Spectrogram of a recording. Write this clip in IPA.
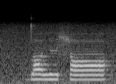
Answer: d̪ ɒ l ɨ ɬ ɒ

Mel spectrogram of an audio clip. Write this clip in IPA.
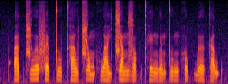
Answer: ʔ a˨˩ t̚ t͡ɕ u˨˦ ə̯ f ɛ˦˥ p̚ t̪ u˨˩ t̪ʰ a˧ w t͡ɕ ɔ˧ m h w a˧˩ j t͡ɕ a˧ m z ɔ˨˩ k̚ t̪ʰ e˨˩ ŋ l ə̰˧˨ m t̪ u˨˩ ŋ h o˦˥ p̚ ɓ əː˨˩ k a̰˧˨ w ʔ

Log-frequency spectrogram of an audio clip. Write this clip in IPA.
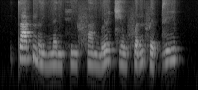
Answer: t̪ a˦˥ k̚ n ə̤˨˩ j n ɛ̤˨˩ ŋ h i̤˨˩ f a̤˨˩ ŋ l ɨ˧ t͡ɕ ə̤˨˩ w f ə̰˧˥ n f e˨˩ p̚ z i˦˥ p̚

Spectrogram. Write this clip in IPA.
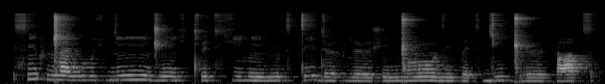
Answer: s ĩ f ŋ͡ǁ æ ŋ uː ç ɟ ĩː d͡ʒ ĩː ç cʰ y t͡s ç i ʎ ĩ ŋ ĩ t͡s t i d øː f ʎ øː ʃ ĩ ŋ͡ǁ õː d ĩ p e t͡s ɟ i ɡ͡ǁ øː k ɑ t͡s

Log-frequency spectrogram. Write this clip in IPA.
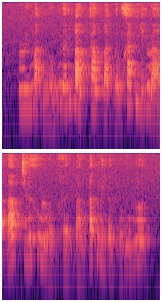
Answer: ɹ ɨ˧˥ m a˨˩ t̚ ɲ o˨˩˦ w ŋ əː˧˥ n ɓ a˧ w k a˧ w ɓ a˨˩ t̚ l ə˧˥ w x a˦˥ k̚ ɲ ə˧˥ j ɹ aː˨˩ ʔ aː˦˥ p̚ c ɨ˧˥ ə̯ x u˧ ɹ o˨˩˦ m h əː˨˩ n ɓ a˨˩˦ w ʔ a˦˥ t̚ ŋ ə˧ j ʔ ə˨˩ w ɓ o˨˩˦ ŋ ə˧˥ m l o˦˥ t̚

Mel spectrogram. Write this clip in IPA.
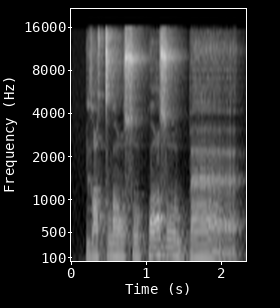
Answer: lʲ æ tˤ lˠ o sˤ u p ɒ zˤ uː b æː

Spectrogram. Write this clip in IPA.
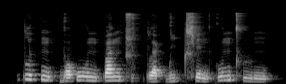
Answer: p l ɯ˥˩ k̚ ŋ o˨˩ k̚ j ɔ˦˥ ʔ w u˧ n p a˥˩ n t͡ɕ u˨˩ k̚ p l a˨˩ k̚ w i˥˩ ʔ t͡ɕʰ e˨˩ n k u˥˩ n tʰ ɯ˧ ŋ

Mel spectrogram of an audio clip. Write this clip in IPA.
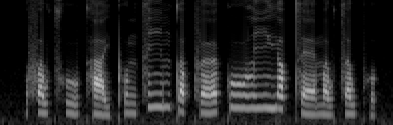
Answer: f ɐ˨ w t͡sʰ uː˨˩ t̪ʰ aː˨˩ j pʰ ʊ˨˧ ŋ t͡s iː˥ m t̪ ɐ˨˥ p̚ f œː˨˥ k uː˥ l iː˥ j ɐ˥ p̚ t͡s ɛː˨˧ m ɐ˨ w t͡s ɐ˧ w pʰ ʊ˨˥ k̚

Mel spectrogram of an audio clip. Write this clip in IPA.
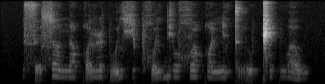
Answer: s ḛ ɬ ɐ n e qʷ ḛ lʲ ɭ ɛ p ṵ lʲ ç ɐ p χʷ ɛ̰ lʲ b j u χʷ ɛ qʷ ɛ ɲ ɪ lʲ t r ṵ ǁ ɯ p w ɐ w

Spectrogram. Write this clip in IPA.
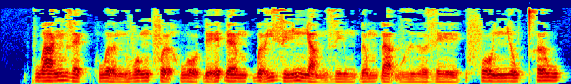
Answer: k w a˨˦ ŋ z ɛ˨˩ k̚ h w əː˧˩ n v o˧ ŋ f ə̰ː˧˨ h w o˧˩ ɗ ḛ˧˥ ɗ ɛ˧ m ɓ ə̰˧˥ j z i˨˦ ɲ a˧˩ m z i˨˩ m ɗ ə˧ m ɗ a̰˧˨ w ɣ ɨ˨˩ ə̯ z e˨˩ | f o˨˩ ɲ ə˨˩ w t̪ʰ ə˧ w

